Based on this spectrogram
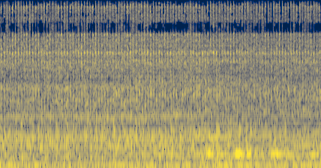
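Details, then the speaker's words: Toyota Etios diesel, previously misfuelled with petrol, after all four injectors repaired and back leakage fixed: steady even diesel clatter at idle, no misses or hunting; no more long cranking, runs perfectly. "এখন আসছে গাড়ি রাউন্ডে নিচ্ছে না, আবার বন্ধ কর মার। দেখতেই পাচ্ছেন এখন গাড়ি পারফেক্ট।"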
